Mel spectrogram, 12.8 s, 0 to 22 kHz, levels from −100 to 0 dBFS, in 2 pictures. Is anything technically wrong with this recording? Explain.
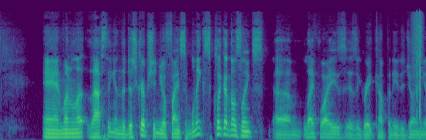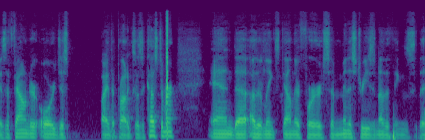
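Yes. Wireless microphone noise hits occur from 6.15 to 6.37 s, after "a great company to", and from 8.88 to 8.93 s, after "the products as a". Multipath reflections fade the analogue FM signal, so receiver noise surges into brief static swishes.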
